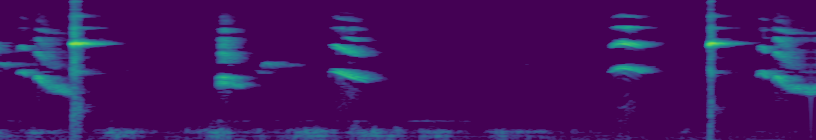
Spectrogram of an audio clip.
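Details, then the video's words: Green-winged saltator in a cage beside its female, picharro style, giving clear slurred whistles that drop in pitch, with sharp high snaps between phrases and a faint low rumble beneath. "Trinca Ferro com sua fêmea!! Picharro"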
